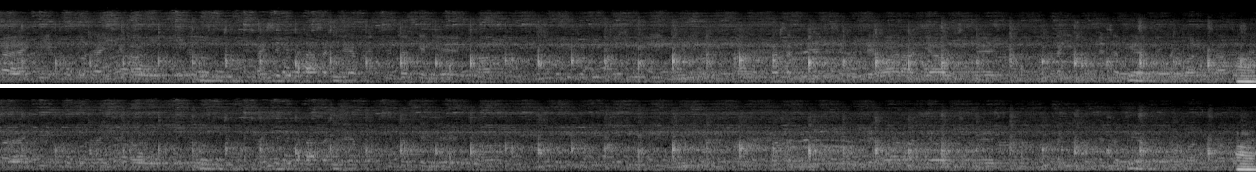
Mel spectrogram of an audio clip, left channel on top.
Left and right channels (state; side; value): normal; both; correlation 0.51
